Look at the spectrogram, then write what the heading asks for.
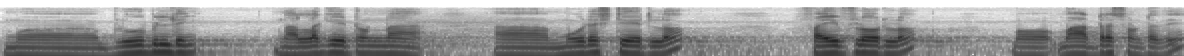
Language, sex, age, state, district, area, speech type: Telugu, male, 30-45, Andhra Pradesh, West Godavari, rural, spontaneous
